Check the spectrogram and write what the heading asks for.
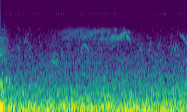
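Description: Outdoor ambience: a steady low background noise with a few faint, high bird chirps about a second in.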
